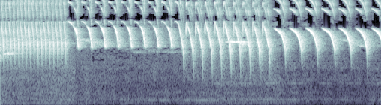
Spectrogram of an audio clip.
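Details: Gacor canary song to bring other canaries into breeding mood; opens with a rich fast trill, then long rhythmic series of loud down-slurred whistled notes repeated several times per second.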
